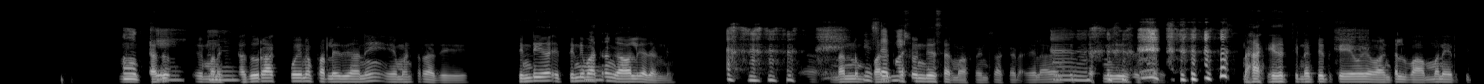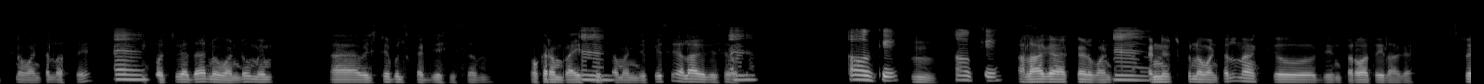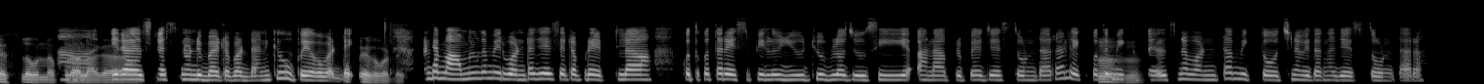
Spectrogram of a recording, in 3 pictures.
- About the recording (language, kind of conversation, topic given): Telugu, podcast, ఆసక్తి కోల్పోతే మీరు ఏ చిట్కాలు ఉపయోగిస్తారు?
- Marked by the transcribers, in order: tapping; chuckle; in English: "ఫ్రెండ్స్"; in English: "చెఫ్‌ని"; laughing while speaking: "నాకేదో చిన్న చితకేవో వంటలు"; laugh; in English: "వెజిటేబుల్స్ కట్"; in English: "రైస్"; in English: "స్ట్రెస్‌లో"; in English: "స్ట్రెస్"; in English: "యూట్యూబ్‌లో"; in English: "ప్రిపేర్"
